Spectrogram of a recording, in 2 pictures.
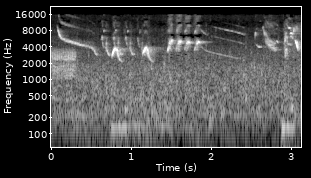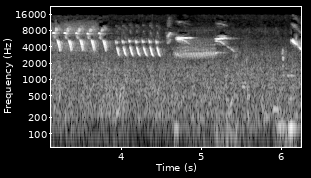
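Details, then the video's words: Busy group of chestnut-capped blackbirds giving long gliding whistles, stacked short chips in rhythmic series, and a fast run of evenly spaced ticking notes, all high-pitched and overlapping. "Baderna de Garibaldi"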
